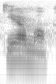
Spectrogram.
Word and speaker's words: Guillermo: Two L's, Y, Guillermo.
